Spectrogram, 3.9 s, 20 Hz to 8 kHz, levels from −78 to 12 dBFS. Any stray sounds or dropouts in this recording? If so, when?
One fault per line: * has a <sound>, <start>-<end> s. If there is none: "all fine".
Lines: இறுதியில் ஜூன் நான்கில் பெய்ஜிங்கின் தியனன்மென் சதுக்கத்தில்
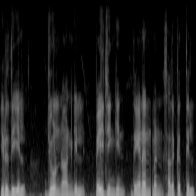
* has a dropout, 3.0-3.1 s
